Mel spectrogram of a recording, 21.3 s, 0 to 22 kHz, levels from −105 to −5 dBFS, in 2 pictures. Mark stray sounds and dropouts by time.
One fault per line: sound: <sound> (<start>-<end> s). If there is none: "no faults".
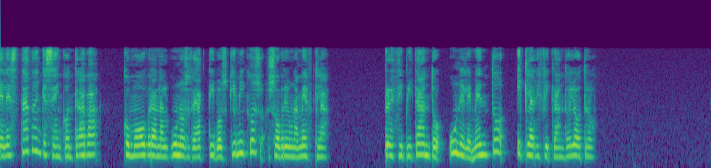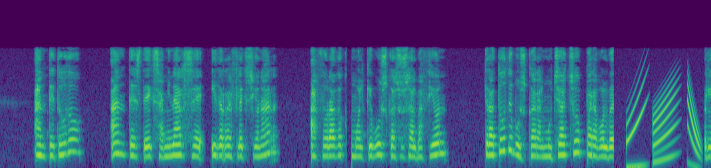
sound: dropout (15.9-15.9 s)
sound: chirp (20.1-21.2 s)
